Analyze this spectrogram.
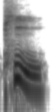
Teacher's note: it's just a puff of air you open your lips and air comes out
